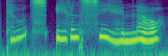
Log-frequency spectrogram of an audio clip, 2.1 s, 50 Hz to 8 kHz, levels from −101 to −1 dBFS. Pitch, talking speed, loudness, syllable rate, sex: 235 Hz, 170 wpm, -19 LUFS, 4.3 syllables/s, female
